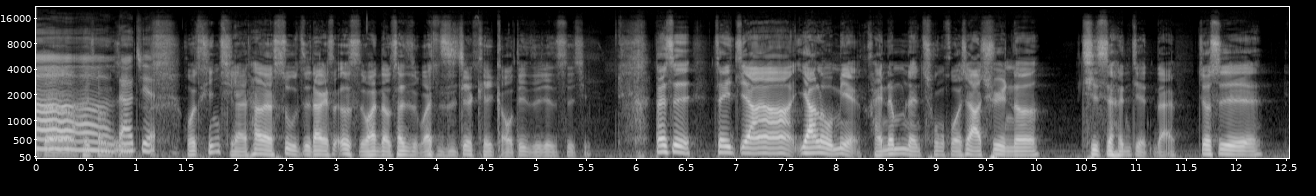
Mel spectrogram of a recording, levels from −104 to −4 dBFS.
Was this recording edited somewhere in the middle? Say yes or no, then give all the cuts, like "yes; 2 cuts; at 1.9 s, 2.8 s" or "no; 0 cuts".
yes; 2 cuts; at 10.3 s, 11.6 s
